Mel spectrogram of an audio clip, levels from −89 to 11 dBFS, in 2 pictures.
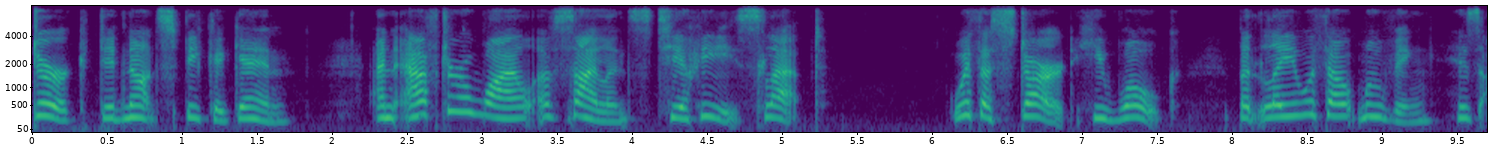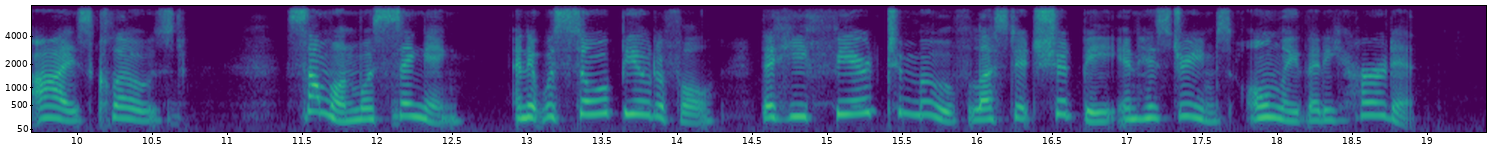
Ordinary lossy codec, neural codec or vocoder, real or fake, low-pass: Opus, 32 kbps; none; real; 7.2 kHz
